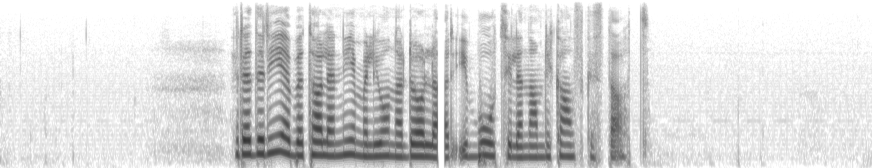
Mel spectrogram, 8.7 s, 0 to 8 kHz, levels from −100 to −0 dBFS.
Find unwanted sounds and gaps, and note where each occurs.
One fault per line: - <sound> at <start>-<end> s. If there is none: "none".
- dropout at 4.4-4.4 s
